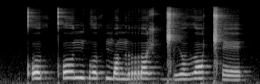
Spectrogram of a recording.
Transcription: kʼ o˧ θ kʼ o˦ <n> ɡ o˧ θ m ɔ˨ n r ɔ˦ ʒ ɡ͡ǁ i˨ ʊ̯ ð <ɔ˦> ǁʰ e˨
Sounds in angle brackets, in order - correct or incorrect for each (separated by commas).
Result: correct, correct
